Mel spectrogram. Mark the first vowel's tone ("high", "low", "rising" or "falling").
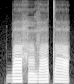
high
